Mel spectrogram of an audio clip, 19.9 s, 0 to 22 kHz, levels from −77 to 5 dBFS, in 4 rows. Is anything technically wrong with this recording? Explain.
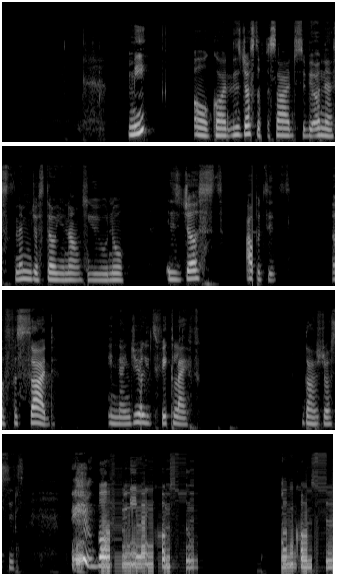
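Yes, there are two kinds of fault in this speech clip.

Damaged data in a compressed stream occurs twice: at 8.75 s, between "is just" and "put it", and at 12.08 s, just before "it fake life". At each point part of the encoded stream is corrupt, so the decoder misreads the frame, loses sync and hunts for the next valid header. The listener hears a very brief blip or chirp.

Robotic sound from repeated short buffers runs from 16.49 s to the end. The likely cause is audio arriving too slowly, with the playback software refilling the gaps by repeating the last short block, here about 10 ms long. Most of the sound in this stretch is those repeats rather than new audio, so a rigid 100 Hz buzz is imposed on the voice. The speech becomes metallic and mechanical while still loosely following the words.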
